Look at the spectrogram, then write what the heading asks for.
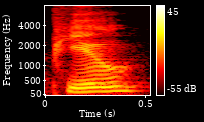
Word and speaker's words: Pugh: But Midsommar had Florence Pugh. You say her name Pugh? It's Pew, like Pew Pew.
